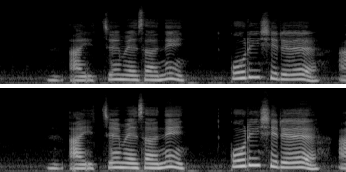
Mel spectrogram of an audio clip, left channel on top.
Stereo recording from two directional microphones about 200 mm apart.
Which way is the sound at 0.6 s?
20° right (ahead or behind).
